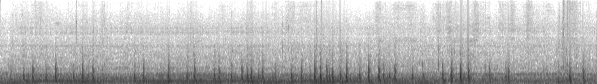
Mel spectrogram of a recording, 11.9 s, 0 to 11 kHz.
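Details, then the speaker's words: 2008 Honda Odyssey minivan driving: irregular muffled knocking, rattly rumbly thumps over road rumble, seeming to come from the rear wheel, before shock replacement; owner suspected a loose or old shock. Worn rear shock absorber knocking. "It's kind of this kind of rattly, rumbly sound, and I think it's the shock is loose or old."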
